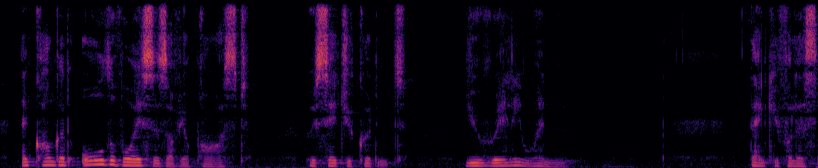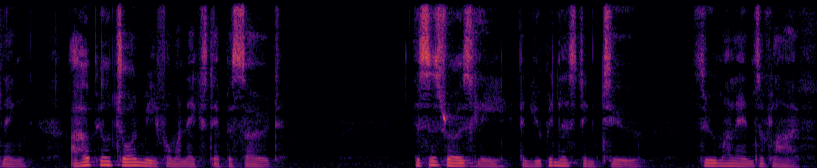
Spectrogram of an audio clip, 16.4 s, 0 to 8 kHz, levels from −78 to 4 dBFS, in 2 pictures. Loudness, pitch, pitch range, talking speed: -35 LUFS, 115 Hz, 100-135 Hz, 150 wpm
